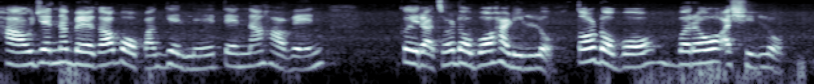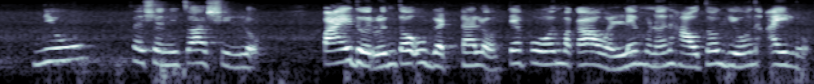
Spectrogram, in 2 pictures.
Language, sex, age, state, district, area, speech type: Goan Konkani, female, 18-30, Goa, Tiswadi, rural, spontaneous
